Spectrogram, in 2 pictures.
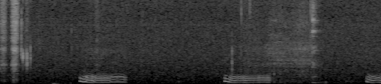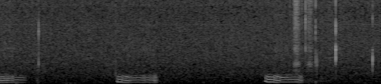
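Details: Sleeping house ferret Kuuta gives a steady run of five whistling snores, each a brief tonal squeak with a wobbly contour, repeating roughly every two seconds. Occasional light taps and rustles sound in the background.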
